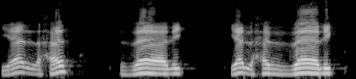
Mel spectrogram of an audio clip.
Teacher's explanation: Bila bertemu sa dengan zal, sa mati, zal berbaris hidup, awak masukkan huruf sa ke dalam huruf zal. Jadi awak sebut je lah, seolah-olah huruf sa ini tidak disebut. Huruf sa tidak disebut. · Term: idgham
